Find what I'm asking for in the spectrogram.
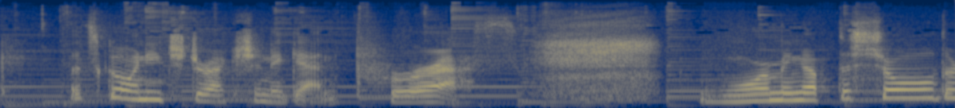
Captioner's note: inhales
